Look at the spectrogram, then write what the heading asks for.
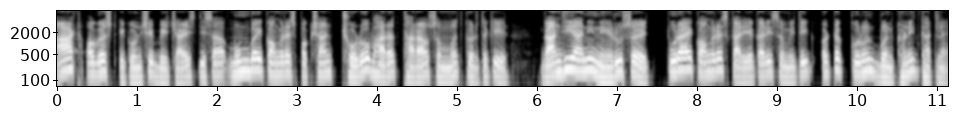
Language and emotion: Goan Konkani, neutral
